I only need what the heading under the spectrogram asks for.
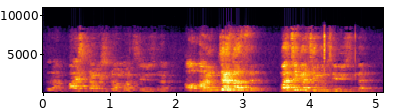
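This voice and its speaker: A woman playing a cursing, bullying husband in an amateur stage skit, shouting insults. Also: high voice, lively intonation, normal speed. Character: bullying, cursing grown husband, football fan. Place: hall. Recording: echoey hall, far from mic, dull.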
